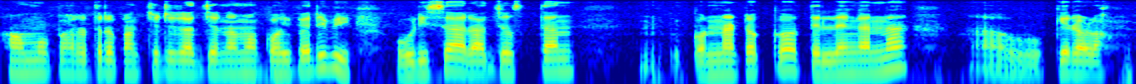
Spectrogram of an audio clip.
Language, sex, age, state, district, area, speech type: Odia, male, 18-30, Odisha, Jagatsinghpur, rural, spontaneous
